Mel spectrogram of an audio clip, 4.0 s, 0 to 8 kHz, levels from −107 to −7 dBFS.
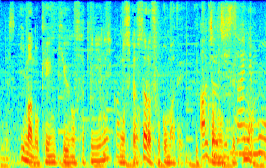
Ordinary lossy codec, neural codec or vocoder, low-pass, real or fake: none; none; none; real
